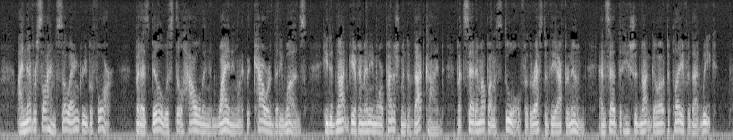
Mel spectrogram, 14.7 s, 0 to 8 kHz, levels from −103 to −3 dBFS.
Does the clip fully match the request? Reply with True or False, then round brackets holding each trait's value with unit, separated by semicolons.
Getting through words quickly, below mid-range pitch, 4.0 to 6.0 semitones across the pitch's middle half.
True (235 wpm; 125 Hz; 4.4 semitones)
